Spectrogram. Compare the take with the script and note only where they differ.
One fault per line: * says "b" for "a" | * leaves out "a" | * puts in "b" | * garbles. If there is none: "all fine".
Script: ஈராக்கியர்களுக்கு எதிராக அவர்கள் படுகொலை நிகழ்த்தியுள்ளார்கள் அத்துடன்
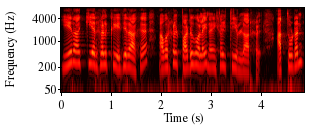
all fine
